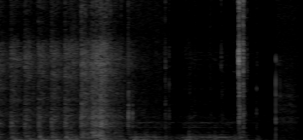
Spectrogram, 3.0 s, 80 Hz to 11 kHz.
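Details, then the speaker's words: Mazda MX-5 on first start attempts with a Speeduino ECU: cranking broken by irregular heavy clunks before it dies away; starter gear suspected of not retracting quickly enough, unconfirmed. It later started without any tune change. "could hear it made weird noises, clunky noise like when the starter motor doesn't pull back the spinning gear quick enough."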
